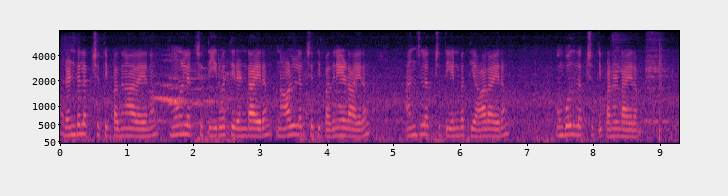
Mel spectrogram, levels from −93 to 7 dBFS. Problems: constant background noise, background conversations at intervals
